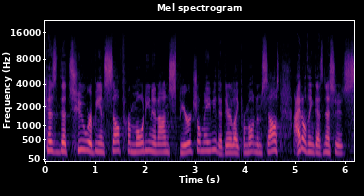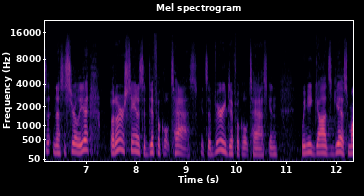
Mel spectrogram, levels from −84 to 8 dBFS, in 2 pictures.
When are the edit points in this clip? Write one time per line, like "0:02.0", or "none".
0:07.3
